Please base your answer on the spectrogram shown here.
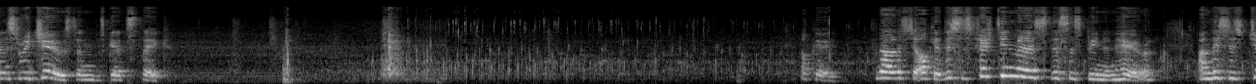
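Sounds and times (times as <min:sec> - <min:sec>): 
speech: 0:00.0 - 0:01.8, 0:08.2 - 0:12.5
curry sauce boiling in a pot: 0:03.3 - 0:12.5.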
